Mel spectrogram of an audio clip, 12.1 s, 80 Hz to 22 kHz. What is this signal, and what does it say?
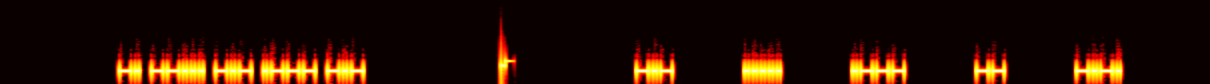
Morse code, heard as a keyed tone, about 30 wpm, spaced as for 15 wpm, 700 Hz. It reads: N7KJK K5JMC
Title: USA Call Signs - 5 Characters - 6x Character Spacing - 30wpm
